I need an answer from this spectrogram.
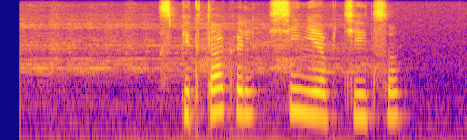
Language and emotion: Russian, sad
